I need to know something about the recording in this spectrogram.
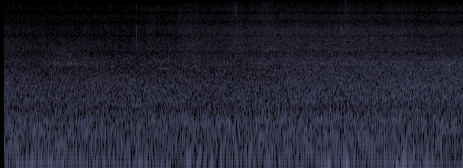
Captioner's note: wind and bird song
